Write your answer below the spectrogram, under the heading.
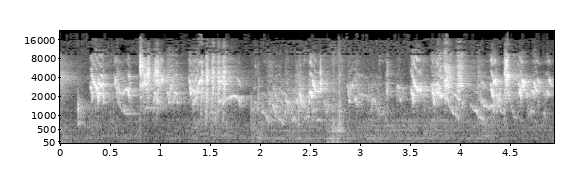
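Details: Pet budgerigars chirping in short warbled bursts, rising and falling whistled squeaks and harsh chatter separated by tiny gaps.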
